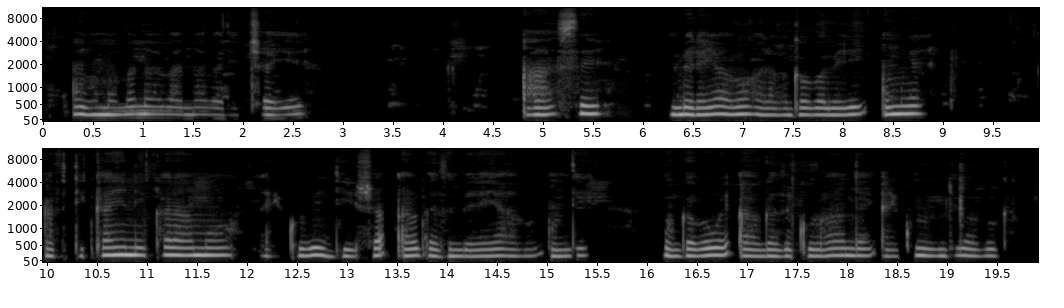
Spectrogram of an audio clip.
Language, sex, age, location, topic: Kinyarwanda, female, 18-24, Kigali, health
